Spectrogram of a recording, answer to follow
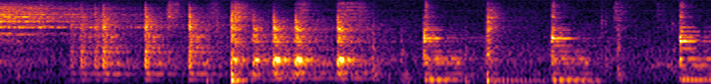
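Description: Portable electronic keyboard played: chords and a melody over a drum beat, starting abruptly.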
